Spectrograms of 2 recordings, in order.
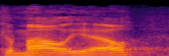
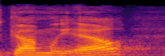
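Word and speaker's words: Gamaliel: precedent which ran Gamel he probably thought it was pronounced galel uh the correct Hebrew pronunciation is Gamel and Gamel as you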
